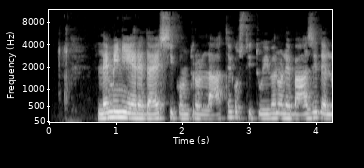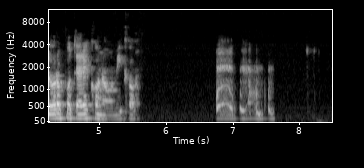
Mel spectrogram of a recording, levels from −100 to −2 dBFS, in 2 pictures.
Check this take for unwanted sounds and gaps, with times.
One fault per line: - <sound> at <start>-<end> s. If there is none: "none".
- laugh at 6.7-7.6 s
